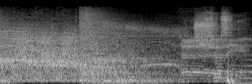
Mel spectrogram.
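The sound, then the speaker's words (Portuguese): A loud crowd of women shouts and cheers together in a dense, continuous roar, answering a call for the shout of women who are independent and believe rights are equal, with a few higher screams and voices rising out of the noise near the end. “Agora eu quero ouvir o grito da mulher que é independente e acha que os direitos são iguais.”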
